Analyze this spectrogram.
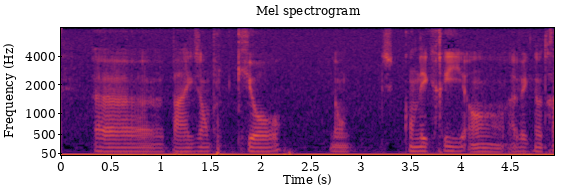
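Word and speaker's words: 今日: a prononcé par exemple Kyo, donc qu'on écrit avec notre alphabet à nous K-Y-O-U. Donc voilà, par exemple, on ne va pas prononcer Kyo-U ou quelque chose comme ça, c'est Kyo.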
